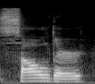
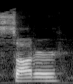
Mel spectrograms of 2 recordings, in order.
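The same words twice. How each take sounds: First: It is said with a British pronunciation. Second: It is said with an American pronunciation. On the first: "on the other side of the pond" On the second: "in the United States"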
